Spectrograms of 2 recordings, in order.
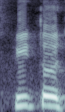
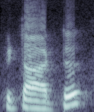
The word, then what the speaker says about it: pitot: So in this case we have placed this pitot tube. It is not pitot. This pronunciation must be pitot tube.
